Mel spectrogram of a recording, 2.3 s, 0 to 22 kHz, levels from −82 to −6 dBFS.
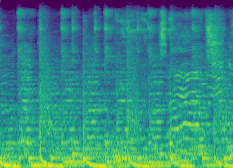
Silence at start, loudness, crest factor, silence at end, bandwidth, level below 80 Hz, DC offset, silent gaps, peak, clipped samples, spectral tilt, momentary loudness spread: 0 s; -14 LUFS; 12 dB; 0 s; 18.5 kHz; -18 dBFS; under 0.1%; none; -2 dBFS; under 0.1%; -4.5 dB/octave; 2 LU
